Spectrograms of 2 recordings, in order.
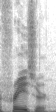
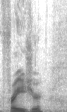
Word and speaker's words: Fraser: And Scotty reminds us that Simon Fraser, it is pronounced Fraser, not Frasier, uh is a NCAA Division 2 program in Canada.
